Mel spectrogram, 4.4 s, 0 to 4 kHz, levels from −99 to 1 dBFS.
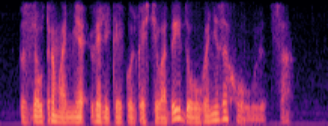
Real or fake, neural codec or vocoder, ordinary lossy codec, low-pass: fake; codec, 24 kHz, 6 kbps, HILCodec; Opus, 16 kbps; 3.6 kHz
